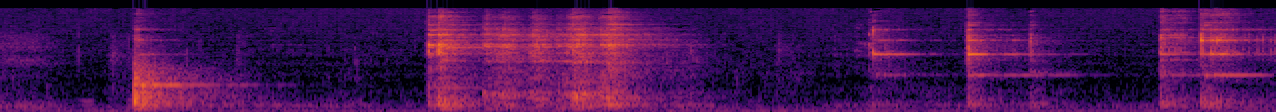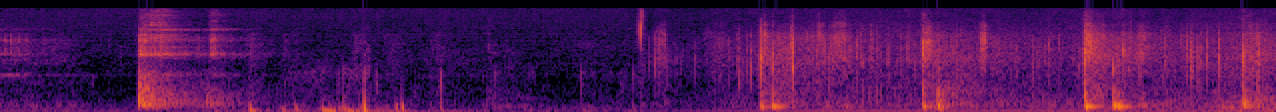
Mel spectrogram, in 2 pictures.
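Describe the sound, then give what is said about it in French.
Dishes and glassware clink and clatter as a cook prepares dinner, a series of irregular sharp knocks and rattles with short pauses between, growing busier and denser toward the end. “La cuisinière a mis le feu en marche et prépare le dîner.”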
